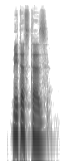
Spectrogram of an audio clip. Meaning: metastasis (the development of a secondary area of disease remote from the original site)
- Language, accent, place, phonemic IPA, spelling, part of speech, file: French, France, Lyon, /me.tas.taz/, métastase, noun, LL-Q150 (fra)-métastase.wav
